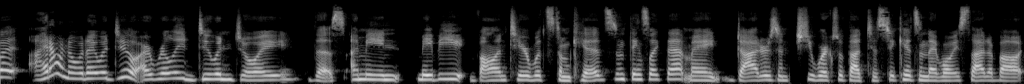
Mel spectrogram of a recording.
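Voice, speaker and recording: A woman with an unremarkable speaking voice and a fairly high pitch talks with ordinary pitch variation, very even loudness, and hardly any pauses, in a dry, close sound with no echo on a very clean recording with a silent background. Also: moderate pace. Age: 60s. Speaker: cabinet company representative. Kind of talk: casual chat.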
